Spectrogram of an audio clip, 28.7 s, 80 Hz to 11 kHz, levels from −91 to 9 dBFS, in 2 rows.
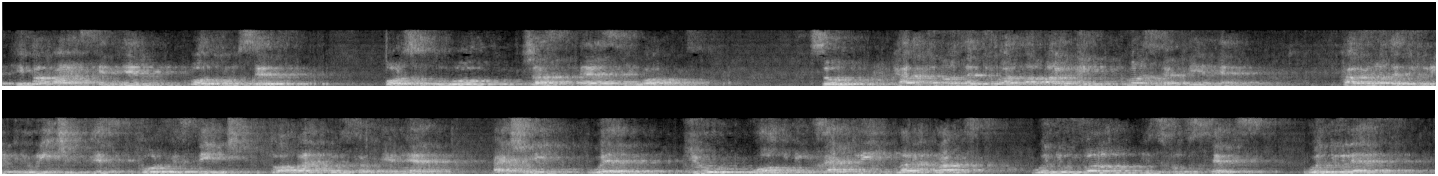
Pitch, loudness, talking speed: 220 Hz, -18 LUFS, 120 wpm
